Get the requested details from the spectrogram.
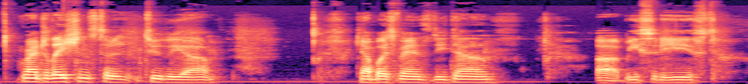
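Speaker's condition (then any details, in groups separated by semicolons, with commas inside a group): No condition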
